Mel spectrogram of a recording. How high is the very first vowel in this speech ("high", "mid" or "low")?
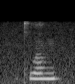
low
